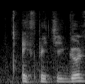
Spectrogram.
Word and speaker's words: expected goal: Expected goal, sa prononciation est bonne. – Très bonne.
